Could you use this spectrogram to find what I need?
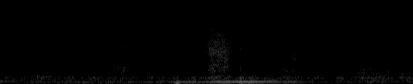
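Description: A soft whoosh sweeps by as cards slide into place.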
